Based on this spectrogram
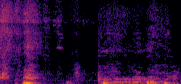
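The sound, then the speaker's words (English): A dog retches and heaves, about to throw up at someone's feet, making several throaty gulping bursts at roughly half-second intervals with breathy pants between them. The sounds are fairly quiet, with no talking. “my dog's right here. Looks like he's about to”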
